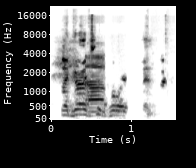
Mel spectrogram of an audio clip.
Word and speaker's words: hydroxychloroquine: How do you pronounce it? Hydroxychloroquine.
